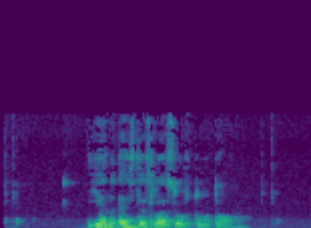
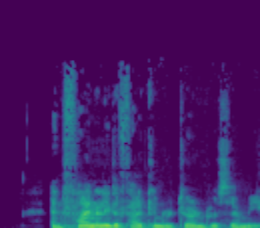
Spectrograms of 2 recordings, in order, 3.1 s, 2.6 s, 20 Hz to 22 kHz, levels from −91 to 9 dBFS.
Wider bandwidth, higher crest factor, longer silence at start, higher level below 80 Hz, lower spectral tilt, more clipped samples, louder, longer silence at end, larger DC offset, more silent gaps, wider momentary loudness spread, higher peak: second, 11.5 kHz vs 16 kHz; about the same, 18 dB vs 16 dB; first, 0.85 s vs 0.5 s; second, -68 dBFS vs -50 dBFS; about the same, -6.5 dB/octave vs -7 dB/octave; neither; about the same, -21 LUFS vs -21 LUFS; first, 0.7 s vs 0 s; neither; neither; first, 16 LU vs 10 LU; about the same, -4 dBFS vs -4 dBFS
